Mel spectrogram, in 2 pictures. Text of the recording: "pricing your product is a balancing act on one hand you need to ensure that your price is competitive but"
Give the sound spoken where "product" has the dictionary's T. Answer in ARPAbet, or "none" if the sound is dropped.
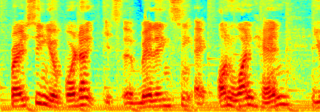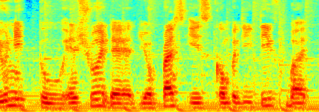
T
